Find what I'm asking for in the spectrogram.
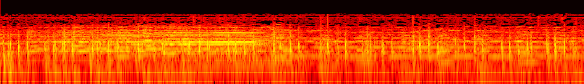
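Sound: horse galloping hoofbeats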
